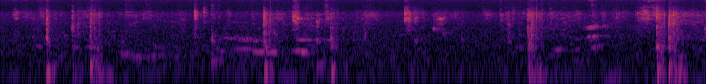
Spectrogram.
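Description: Faint sounds of a basketball game on an outdoor court: scattered thumps of the ball bouncing and faint distant voices of the players.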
